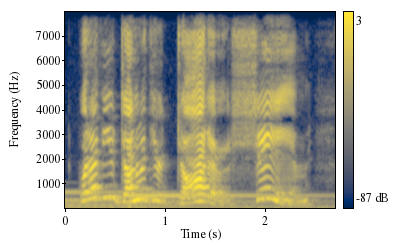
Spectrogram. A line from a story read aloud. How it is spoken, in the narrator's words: The jealous women of the kingdom all mocked her and shouted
